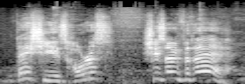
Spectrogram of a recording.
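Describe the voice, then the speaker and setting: A man plays a village bystander in a comic radio drama. He has a high male voice with clear music behind it. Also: lively intonation, normal speed, pushed and bright, heavily acted. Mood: helpful. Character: village man witness at a fete.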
